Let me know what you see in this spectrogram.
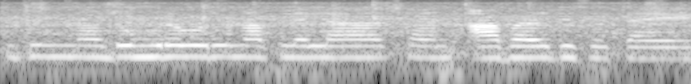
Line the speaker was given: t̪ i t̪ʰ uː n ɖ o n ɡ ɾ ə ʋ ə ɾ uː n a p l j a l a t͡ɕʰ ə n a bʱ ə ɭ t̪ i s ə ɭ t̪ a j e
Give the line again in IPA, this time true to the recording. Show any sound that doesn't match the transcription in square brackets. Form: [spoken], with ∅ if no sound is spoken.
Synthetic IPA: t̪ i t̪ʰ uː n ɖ o [ŋ] ɡ ɾ ə ʋ ə ɾ uː n a p l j a l a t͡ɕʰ [a] n a bʱ [a] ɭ [d̪] i s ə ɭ t̪ a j e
